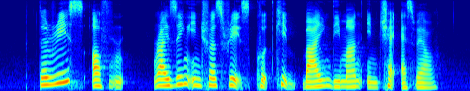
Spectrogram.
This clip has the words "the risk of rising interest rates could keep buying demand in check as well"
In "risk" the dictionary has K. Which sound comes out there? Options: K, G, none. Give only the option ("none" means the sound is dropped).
none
